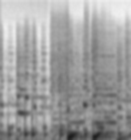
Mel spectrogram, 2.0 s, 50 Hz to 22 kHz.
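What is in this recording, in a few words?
Music Dpad Base 120; from dust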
